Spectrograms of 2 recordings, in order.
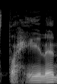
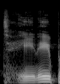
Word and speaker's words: tahina: Just out of curiosity, do you guys add, we call it tahina. Our pronunciation of it is tahina, not tahini, but yeah, tahini is completely American and I butchered it.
